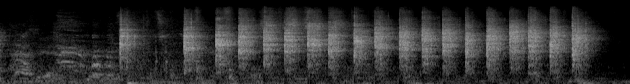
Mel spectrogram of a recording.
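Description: Wooden fighting sticks clacking against each other in a fast, rhythmic stick-fighting exchange, about five sharp strikes a second, starting a second or two in and cutting off at the end.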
